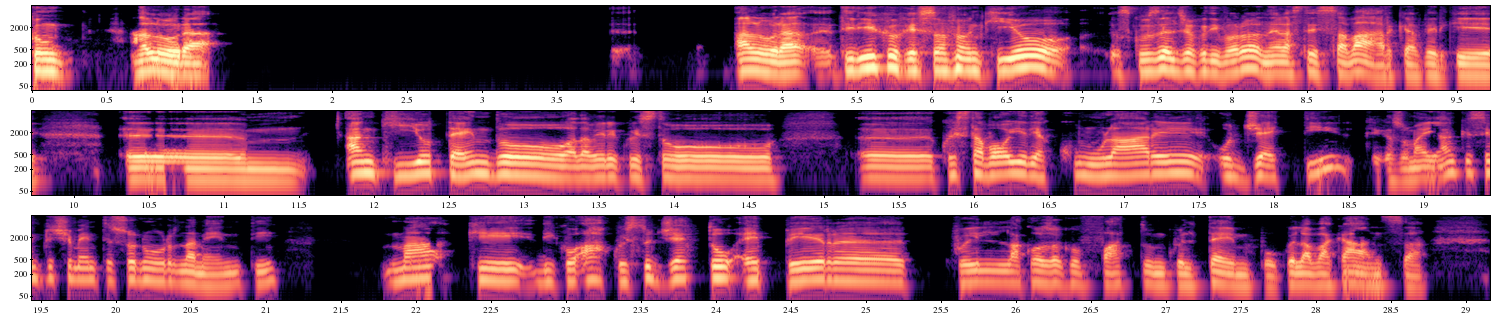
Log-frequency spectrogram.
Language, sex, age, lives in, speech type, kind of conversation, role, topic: Italian, male, 20-24, Italy, conversation, unstructured, none, Qual è un oggetto che ti fa tornare in mente un ricordo speciale?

